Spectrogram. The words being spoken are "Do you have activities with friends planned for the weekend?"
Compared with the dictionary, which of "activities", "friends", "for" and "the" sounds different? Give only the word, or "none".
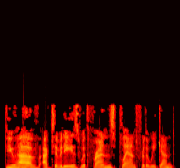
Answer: none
